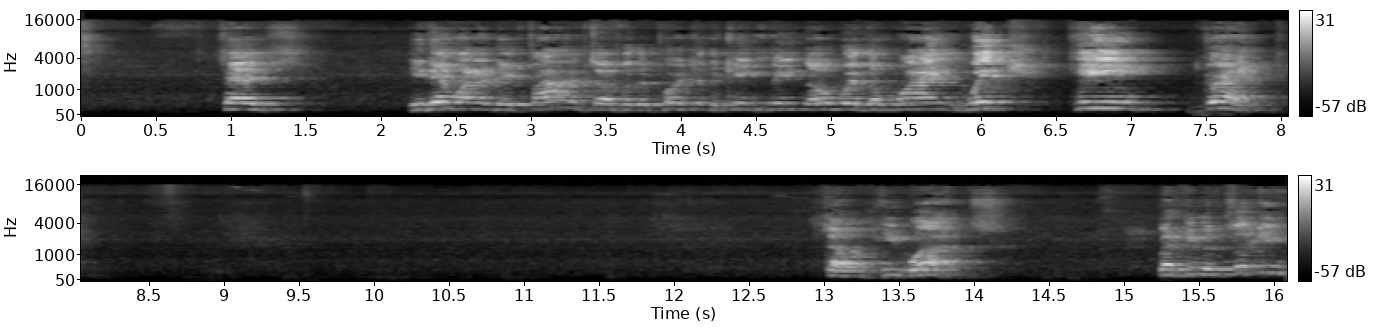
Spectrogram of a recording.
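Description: A middle-aged man speaks with animation into a microphone, pausing now and then.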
